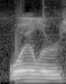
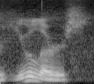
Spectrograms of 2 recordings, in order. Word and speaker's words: Euler: that equal 14 and that's called Oilers or uler formula depending on how you pronounce that funny name okay we have a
